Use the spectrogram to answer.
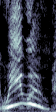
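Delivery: siren-like whoop. Pretend. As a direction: whoop with joy. Celebratory whoop.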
